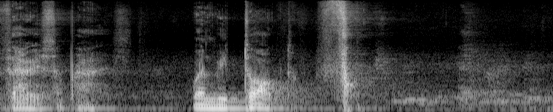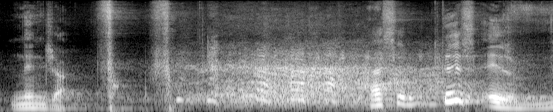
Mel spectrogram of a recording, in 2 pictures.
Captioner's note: laughter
